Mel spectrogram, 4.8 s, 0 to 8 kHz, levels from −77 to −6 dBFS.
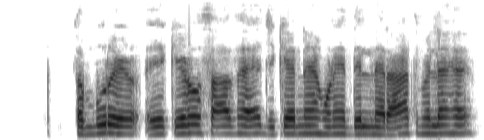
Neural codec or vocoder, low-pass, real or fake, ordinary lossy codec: none; 7.2 kHz; real; AAC, 32 kbps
